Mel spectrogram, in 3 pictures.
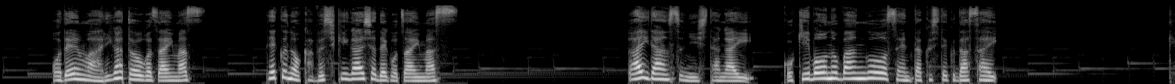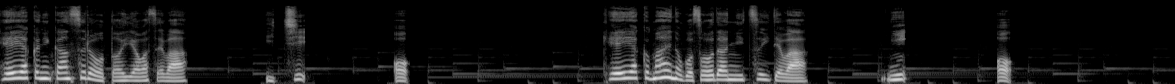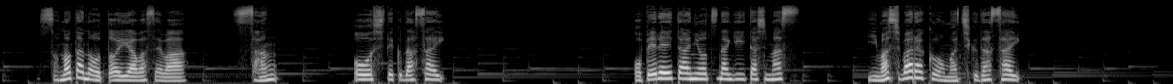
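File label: japanese interactive voice response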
